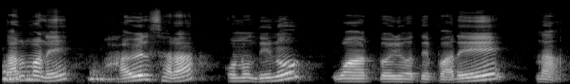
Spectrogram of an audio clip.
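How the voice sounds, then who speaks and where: Slow, deliberate male grammar teacher. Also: a little high, animated, a bit bright. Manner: repeats questions and answers them himself, slow and deliberate. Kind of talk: grammar lesson.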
